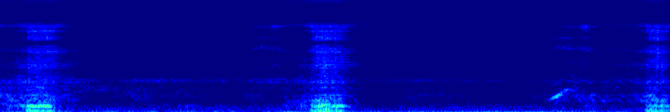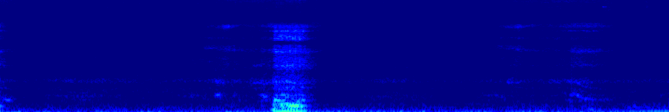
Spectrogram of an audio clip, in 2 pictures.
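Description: A person snoring in deep sleep: four loud snores, one roughly every two and a half seconds, with fainter breaths between them.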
